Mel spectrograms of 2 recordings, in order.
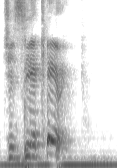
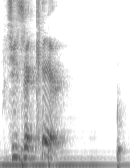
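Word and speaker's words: Djeserkare: And he had a throne name, which was Jizekeri. I'll spell it. It's D-J-E-S-E-R-K-A-R-E. That is his throne name, Jizekeri.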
